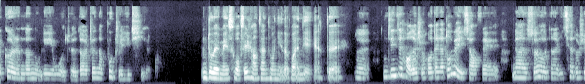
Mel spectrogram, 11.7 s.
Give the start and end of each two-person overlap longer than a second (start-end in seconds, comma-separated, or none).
none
